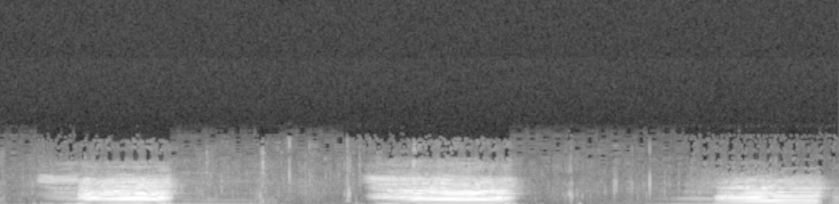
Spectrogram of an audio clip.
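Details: Shorthorn cattle, a herd of cows and calves, lowing: three long, loud, harmonic moos, each about a second and a half, swelling then dropping off, spaced roughly three seconds apart, with quiet pauses between.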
